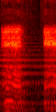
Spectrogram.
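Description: A house fire alarm buzzes in two harsh, steady electronic bursts separated by a short gap, fairly loud and close.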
